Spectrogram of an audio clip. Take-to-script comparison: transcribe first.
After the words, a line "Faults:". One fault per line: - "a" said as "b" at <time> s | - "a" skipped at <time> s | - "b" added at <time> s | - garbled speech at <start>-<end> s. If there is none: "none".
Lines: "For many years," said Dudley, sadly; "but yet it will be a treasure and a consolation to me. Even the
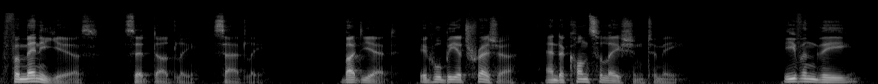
"For many years," said Dudley, sadly; "but yet it will be a treasure and a consolation to me. Even the
Faults:
none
